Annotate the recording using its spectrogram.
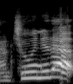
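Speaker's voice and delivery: high, loud talking-dog voice. Speaker gives the dog a treat, then voices the dog's reply. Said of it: "He says".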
